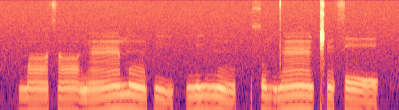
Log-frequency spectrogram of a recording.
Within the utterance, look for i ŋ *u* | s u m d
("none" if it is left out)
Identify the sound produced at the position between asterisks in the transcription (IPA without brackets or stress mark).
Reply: ũ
